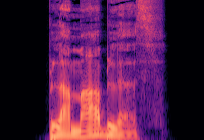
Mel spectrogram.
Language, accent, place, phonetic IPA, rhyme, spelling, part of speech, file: German, Germany, Berlin, [blaˈmaːbləs], -aːbləs, blamables, adjective, De-blamables.ogg
- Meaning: strong/mixed nominative/accusative neuter singular of blamabel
